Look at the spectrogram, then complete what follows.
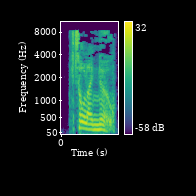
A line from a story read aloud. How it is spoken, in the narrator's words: spat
